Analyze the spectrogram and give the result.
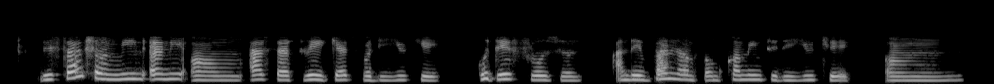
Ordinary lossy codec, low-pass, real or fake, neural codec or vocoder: AAC, 32 kbps; 3.6 kHz; fake; codec, 32 kHz, 1.9 kbps, SNAC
